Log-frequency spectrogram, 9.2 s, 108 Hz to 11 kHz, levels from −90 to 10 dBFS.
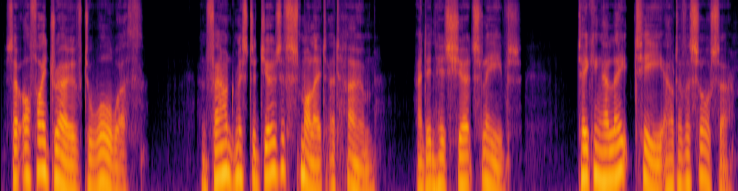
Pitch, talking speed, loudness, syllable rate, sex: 130 Hz, 160 wpm, -16 LUFS, 4.6 syllables/s, male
